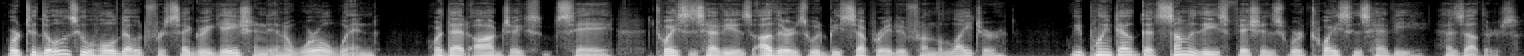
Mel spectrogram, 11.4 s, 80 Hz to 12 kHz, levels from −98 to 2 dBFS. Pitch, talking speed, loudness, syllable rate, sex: 115 Hz, 210 wpm, -18 LUFS, 5.9 syllables/s, male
